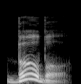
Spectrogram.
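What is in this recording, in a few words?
"bulbil", British English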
